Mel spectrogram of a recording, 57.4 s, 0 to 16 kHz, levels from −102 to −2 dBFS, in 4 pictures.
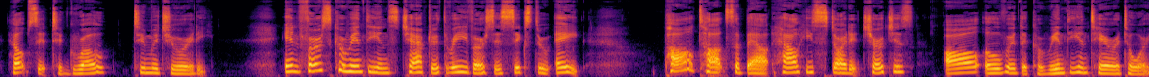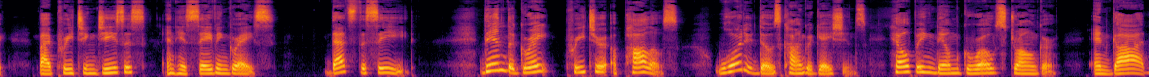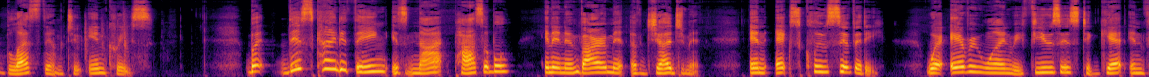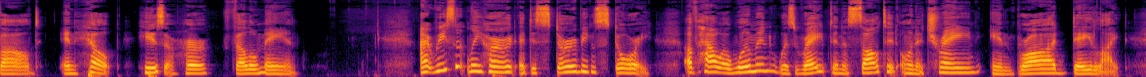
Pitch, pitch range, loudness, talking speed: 220 Hz, 195-255 Hz, -19 LUFS, 110 wpm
